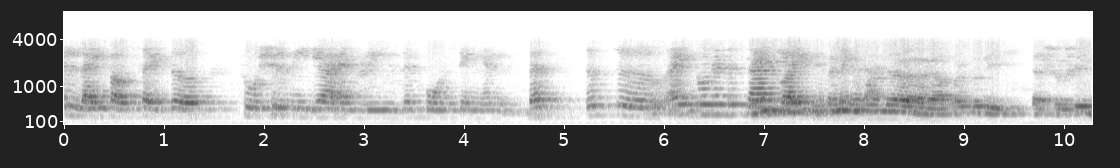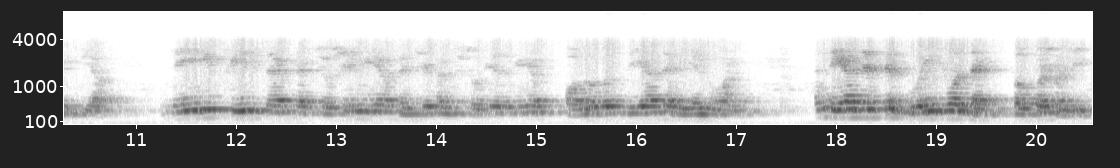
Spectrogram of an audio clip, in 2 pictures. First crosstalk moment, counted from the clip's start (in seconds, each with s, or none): 6.8 s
